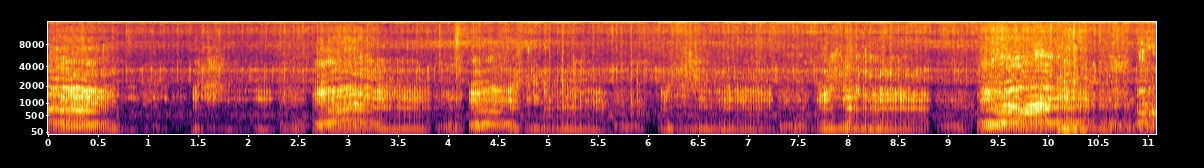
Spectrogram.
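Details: Lioness desperately defending her cubs against nomadic male lions: loud, harsh snarling roars and growls in repeated bursts, with deep rumbling between outbursts and a sharp, powerful snarl near the end.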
